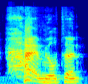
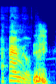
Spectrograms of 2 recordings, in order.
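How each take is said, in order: First: The word begins with an audible H sound. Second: The word begins without any H sound. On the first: The speaker calls it wrong. "It's not" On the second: The speaker calls it right. "That's how you say it"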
